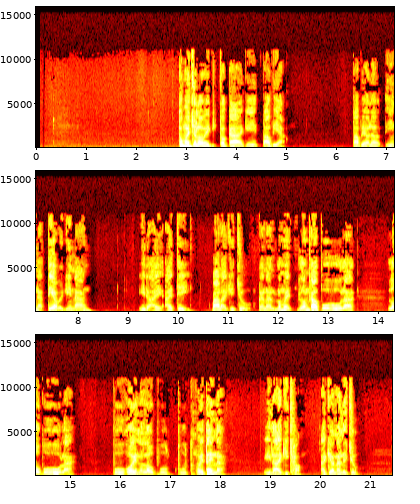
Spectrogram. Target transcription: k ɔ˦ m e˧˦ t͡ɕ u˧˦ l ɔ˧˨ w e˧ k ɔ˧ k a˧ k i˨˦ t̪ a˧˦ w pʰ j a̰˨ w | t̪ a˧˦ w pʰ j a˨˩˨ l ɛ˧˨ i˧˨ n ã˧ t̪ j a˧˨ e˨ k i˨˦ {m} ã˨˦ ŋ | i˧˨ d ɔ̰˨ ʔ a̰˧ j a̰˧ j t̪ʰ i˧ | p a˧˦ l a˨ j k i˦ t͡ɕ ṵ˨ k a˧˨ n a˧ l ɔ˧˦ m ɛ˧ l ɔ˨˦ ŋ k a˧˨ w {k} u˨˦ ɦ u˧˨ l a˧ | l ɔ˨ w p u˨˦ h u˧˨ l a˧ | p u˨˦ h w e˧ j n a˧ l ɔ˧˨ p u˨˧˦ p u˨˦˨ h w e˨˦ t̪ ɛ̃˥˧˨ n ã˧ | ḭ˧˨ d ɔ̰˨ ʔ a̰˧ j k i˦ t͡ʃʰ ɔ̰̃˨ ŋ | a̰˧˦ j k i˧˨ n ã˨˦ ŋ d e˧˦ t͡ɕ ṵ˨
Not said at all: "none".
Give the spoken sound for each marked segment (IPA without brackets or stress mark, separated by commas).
n, p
